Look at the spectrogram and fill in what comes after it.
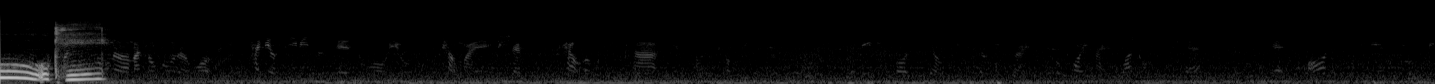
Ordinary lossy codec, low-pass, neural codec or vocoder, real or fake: none; none; none; real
